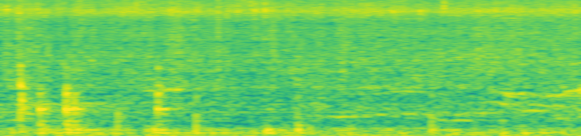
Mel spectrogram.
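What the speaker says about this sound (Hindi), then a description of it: "हम फ्राई करेंगे लहसुन अदरक पेस्ट को" Garlic ginger paste frying in a pan with lightly browned onions for a paneer tikka masala, a soft, even sizzle with scattered scraping stirs, fairly quiet and with no voices.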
